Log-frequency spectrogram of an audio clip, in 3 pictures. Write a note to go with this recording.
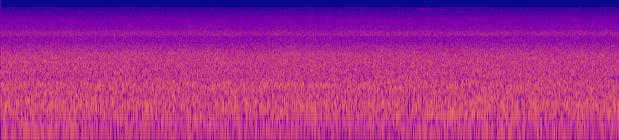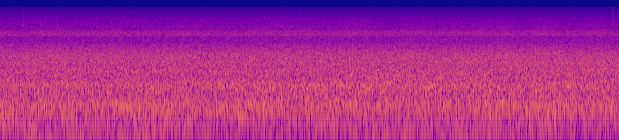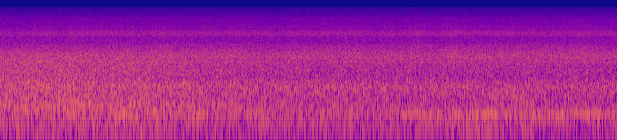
water sound of the Wienfluss canal reflecting off a concrete overhang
